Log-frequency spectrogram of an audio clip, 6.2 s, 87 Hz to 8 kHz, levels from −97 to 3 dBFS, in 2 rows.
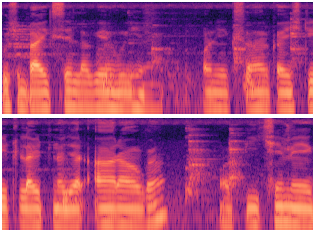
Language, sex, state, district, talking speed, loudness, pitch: Hindi, male, Bihar, Saran, 195 wpm, -20 LUFS, 105 Hz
